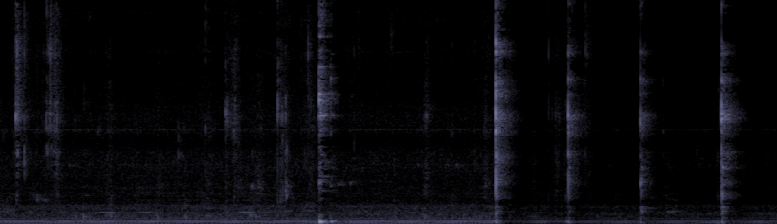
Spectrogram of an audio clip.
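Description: Close-up eating sounds: chewing of bread and stewed cabbage with potato, heard as short, sharp mouth clicks. A louder click comes a little after three seconds in, and in the second half the clicks fall into a regular chewing rhythm of about one every three quarters of a second.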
